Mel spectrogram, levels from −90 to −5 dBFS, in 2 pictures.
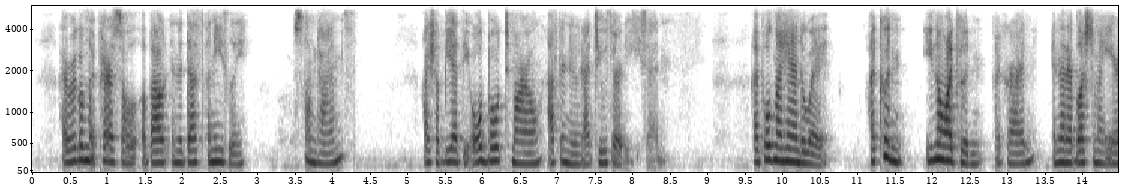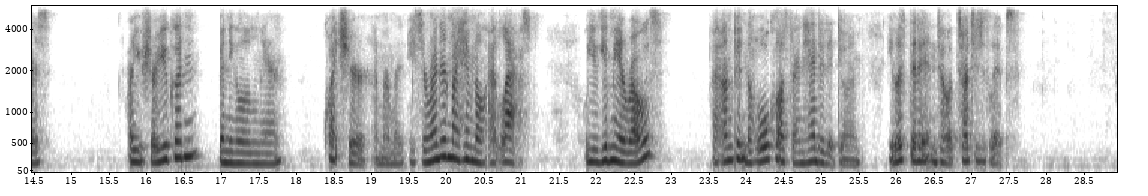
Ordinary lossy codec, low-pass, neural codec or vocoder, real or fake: Opus, 16 kbps; 5.4 kHz; none; real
